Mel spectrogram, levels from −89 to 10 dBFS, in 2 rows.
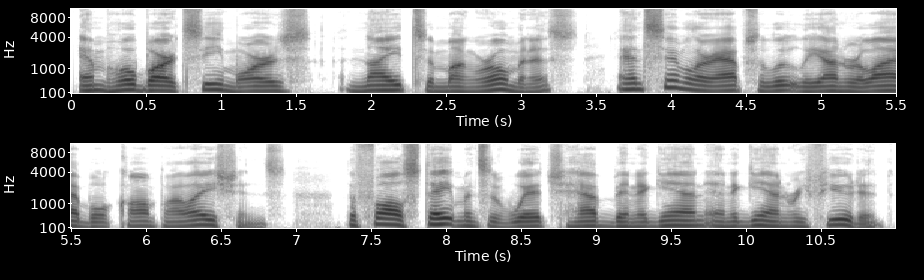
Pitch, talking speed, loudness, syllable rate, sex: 145 Hz, 120 wpm, -19 LUFS, 4.6 syllables/s, male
